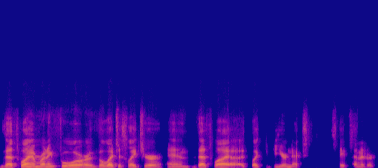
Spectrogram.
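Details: Adult man; Normal voice.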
